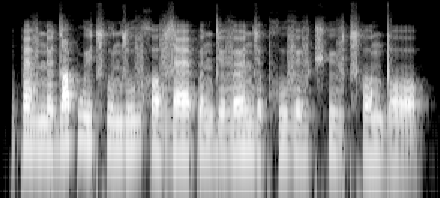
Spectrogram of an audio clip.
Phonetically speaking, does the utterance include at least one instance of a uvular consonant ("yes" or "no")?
no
